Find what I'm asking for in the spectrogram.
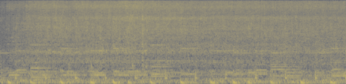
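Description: Tomato puree poured into a hot pan of onions for a matar batata bhaji, a steady loud sizzle and crackle of frying that holds evenly throughout, close up with no talking.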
